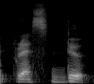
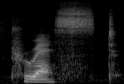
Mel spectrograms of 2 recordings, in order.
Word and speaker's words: pressed: go it is not pressed we don't say press d it is pressed pressed what is the pronunciation pressed why because if a word starts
